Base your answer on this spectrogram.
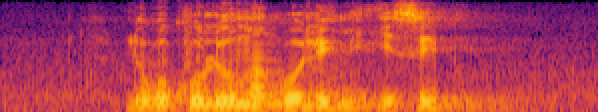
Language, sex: Zulu, male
